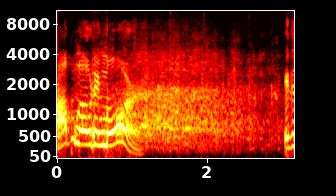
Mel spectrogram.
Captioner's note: laughter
